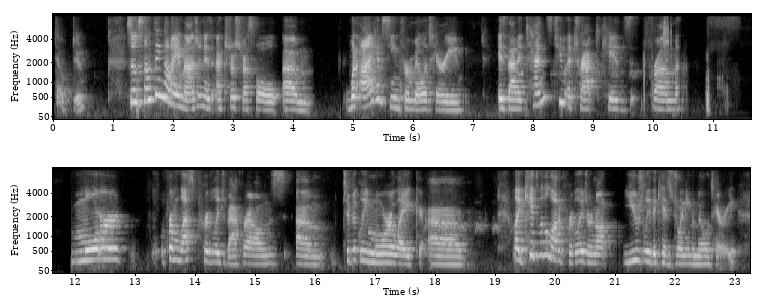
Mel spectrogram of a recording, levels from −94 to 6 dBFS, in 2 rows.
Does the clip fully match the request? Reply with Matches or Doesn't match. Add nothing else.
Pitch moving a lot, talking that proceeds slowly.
Matches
